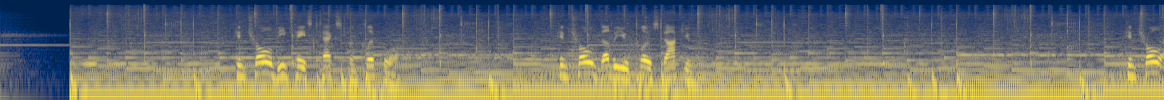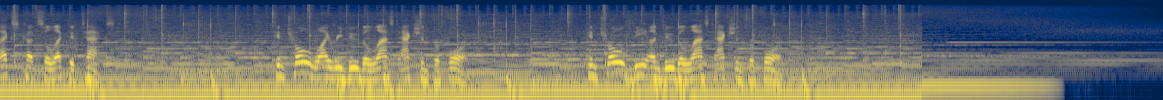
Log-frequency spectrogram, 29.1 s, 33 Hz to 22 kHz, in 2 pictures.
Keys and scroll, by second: 2.9 ctrl+v, 10.8 ctrl+w, 13.9 ctrl+x, 22.0 ctrl+z.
